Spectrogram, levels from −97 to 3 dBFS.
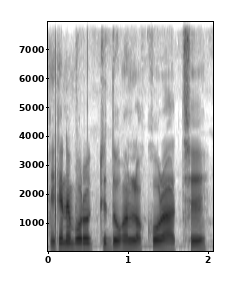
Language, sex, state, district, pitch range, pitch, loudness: Bengali, male, West Bengal, Alipurduar, 135-160 Hz, 145 Hz, -17 LUFS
